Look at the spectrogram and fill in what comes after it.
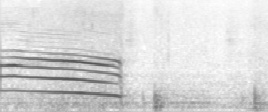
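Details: A seal point Siamese cat gives one long, clear meow that slowly falls in pitch, answering its owner, who is inviting it to go eat kibble; the cat is said to enjoy communicating.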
